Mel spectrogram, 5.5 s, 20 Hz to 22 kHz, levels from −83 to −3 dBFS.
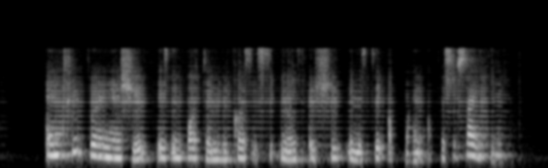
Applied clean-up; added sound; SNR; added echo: neural mask model RNNoise.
